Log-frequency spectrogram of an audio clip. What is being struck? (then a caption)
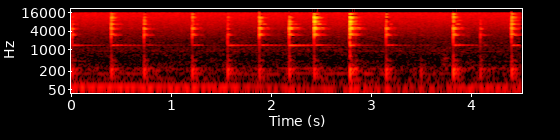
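Glass plate. Long nails tap the surface of a white glass plate lying flat behind the recorder, giving about 13 short, bright, clinking taps at an uneven pace. Each tap dies away almost at once, with a faint ringing tone, over a steady low hum.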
